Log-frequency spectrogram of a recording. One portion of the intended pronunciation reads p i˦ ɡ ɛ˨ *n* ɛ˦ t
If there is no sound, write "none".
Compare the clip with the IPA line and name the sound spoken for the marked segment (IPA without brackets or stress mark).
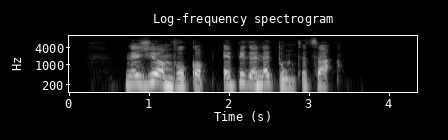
n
